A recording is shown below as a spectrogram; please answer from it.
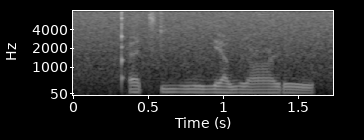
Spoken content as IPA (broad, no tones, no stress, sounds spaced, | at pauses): qʼ i t͡sʼ iː w ɯ lʲ ɑ w ø ʕ ø ɾ ø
